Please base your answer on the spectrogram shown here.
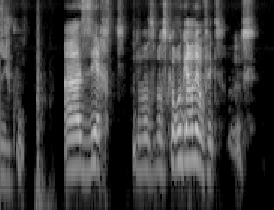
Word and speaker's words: Azerty: Ah, comment je le prononce du coup? Azerty.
